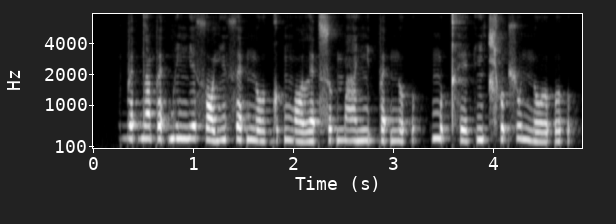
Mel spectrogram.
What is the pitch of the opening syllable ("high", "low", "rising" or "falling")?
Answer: high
